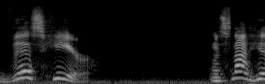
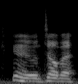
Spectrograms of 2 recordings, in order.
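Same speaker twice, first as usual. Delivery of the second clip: ordinary delivery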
